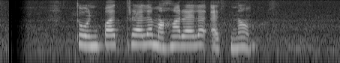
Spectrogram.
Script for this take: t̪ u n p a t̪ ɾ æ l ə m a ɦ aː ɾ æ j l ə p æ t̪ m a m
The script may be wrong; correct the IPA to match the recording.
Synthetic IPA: t̪ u n p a t̪ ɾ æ l ə m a ɦ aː ɾ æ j l ə ʔ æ t̪ n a m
